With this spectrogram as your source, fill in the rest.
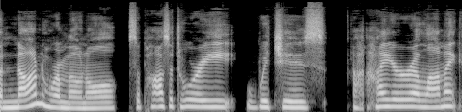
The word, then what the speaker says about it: hyaluronic: What did work for me was a non-hormonal suppository, which is a hyaluronic. How do you pronounce that?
